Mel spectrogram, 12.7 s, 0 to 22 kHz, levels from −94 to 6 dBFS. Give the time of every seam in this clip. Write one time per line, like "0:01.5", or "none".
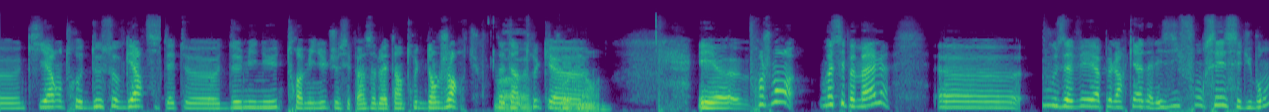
0:01.6
0:04.8
0:07.5
0:10.4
